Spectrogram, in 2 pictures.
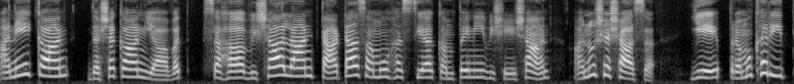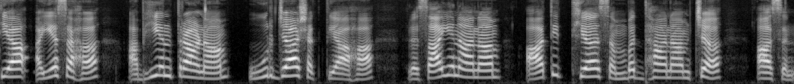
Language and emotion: Sanskrit, neutral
